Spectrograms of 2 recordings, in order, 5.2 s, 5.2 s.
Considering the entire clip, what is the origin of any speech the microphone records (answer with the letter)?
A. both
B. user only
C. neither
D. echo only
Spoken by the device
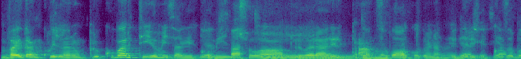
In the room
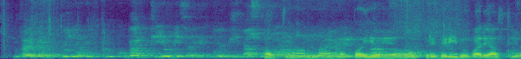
A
